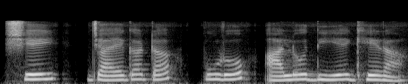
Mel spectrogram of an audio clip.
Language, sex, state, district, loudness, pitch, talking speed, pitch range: Bengali, female, West Bengal, Jalpaiguri, -15 LUFS, 225 Hz, 90 wpm, 210-235 Hz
